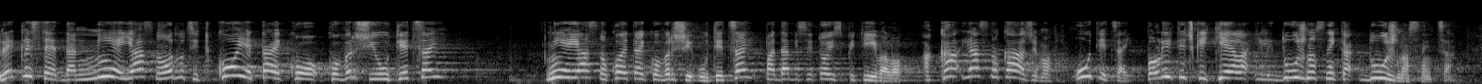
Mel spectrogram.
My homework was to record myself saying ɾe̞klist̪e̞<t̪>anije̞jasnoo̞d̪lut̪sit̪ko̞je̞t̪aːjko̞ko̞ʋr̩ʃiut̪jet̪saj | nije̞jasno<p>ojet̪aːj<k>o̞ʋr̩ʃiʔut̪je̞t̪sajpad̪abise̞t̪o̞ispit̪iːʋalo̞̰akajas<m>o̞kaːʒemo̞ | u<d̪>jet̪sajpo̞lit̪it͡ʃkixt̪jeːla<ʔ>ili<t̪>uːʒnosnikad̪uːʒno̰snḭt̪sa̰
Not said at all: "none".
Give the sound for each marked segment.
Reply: d̪, k, k, n, t̪, ʔ, d̪

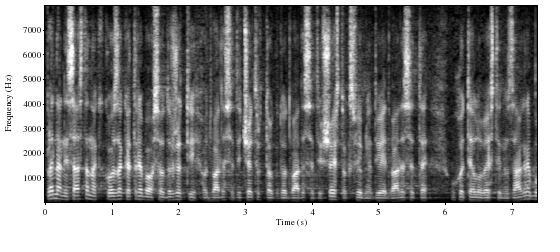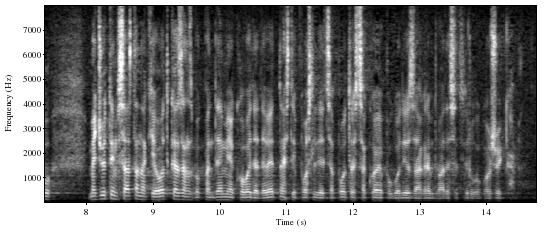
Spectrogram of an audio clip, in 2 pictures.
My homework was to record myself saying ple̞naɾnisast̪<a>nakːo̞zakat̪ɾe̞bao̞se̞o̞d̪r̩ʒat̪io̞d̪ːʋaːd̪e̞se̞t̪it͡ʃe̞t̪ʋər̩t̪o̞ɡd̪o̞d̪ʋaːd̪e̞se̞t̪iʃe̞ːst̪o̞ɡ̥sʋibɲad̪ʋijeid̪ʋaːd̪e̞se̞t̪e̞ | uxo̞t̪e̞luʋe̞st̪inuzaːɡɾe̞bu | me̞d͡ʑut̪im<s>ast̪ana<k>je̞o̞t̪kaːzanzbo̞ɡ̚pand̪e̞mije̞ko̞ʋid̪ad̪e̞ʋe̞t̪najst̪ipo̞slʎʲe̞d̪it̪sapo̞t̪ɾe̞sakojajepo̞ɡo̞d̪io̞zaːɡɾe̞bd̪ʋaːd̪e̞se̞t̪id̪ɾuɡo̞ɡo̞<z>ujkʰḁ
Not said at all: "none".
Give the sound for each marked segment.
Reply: a, s, k, ʒ

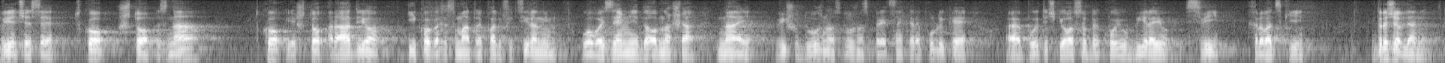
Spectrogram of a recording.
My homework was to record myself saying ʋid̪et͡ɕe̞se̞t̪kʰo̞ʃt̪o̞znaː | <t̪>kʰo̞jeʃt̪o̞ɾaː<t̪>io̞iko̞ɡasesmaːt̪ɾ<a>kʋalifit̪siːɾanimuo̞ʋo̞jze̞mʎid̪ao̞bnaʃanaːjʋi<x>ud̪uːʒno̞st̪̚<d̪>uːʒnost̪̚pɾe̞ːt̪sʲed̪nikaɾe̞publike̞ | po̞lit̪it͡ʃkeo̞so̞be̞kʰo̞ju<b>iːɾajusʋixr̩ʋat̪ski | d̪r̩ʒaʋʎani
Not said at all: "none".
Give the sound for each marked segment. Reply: t̪, d̪, a, ʃ, d̪, b

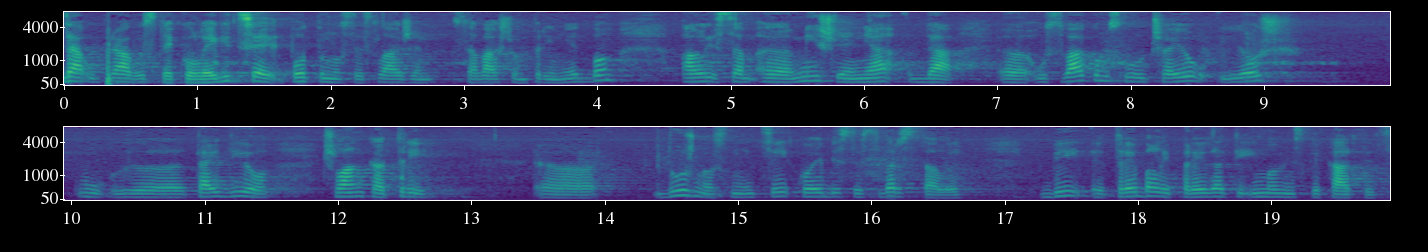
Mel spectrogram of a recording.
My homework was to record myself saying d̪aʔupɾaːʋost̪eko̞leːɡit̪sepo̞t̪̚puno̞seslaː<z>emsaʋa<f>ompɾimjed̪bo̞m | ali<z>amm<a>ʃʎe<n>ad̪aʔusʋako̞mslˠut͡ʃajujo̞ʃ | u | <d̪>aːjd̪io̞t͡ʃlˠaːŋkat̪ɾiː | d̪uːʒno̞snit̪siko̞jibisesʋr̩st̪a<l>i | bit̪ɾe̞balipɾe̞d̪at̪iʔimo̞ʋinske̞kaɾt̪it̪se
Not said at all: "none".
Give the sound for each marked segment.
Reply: ʒ, ʃ, s, i, ɲ, t̪, l

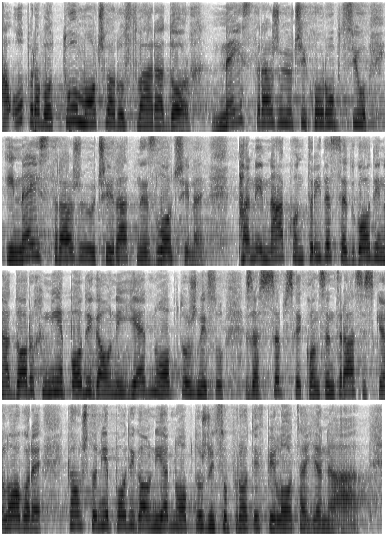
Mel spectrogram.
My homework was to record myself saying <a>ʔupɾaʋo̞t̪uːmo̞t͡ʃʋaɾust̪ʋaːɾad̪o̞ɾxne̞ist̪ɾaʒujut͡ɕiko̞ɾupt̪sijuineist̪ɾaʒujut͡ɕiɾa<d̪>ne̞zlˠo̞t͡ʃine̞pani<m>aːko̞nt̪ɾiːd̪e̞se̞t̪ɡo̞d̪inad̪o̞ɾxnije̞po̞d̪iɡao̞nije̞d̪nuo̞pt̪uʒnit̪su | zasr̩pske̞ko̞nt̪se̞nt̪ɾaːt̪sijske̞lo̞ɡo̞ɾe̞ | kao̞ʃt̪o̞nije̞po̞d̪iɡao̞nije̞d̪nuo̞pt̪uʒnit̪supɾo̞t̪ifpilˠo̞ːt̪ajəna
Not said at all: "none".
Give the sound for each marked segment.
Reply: a, t̪, n

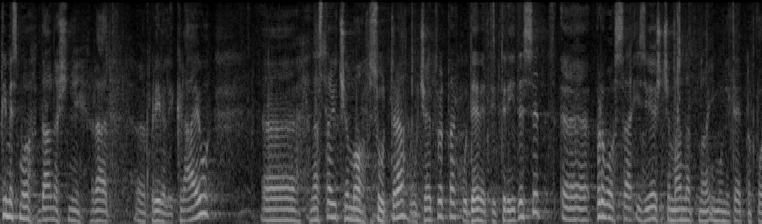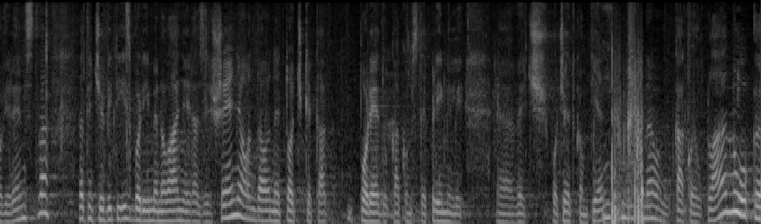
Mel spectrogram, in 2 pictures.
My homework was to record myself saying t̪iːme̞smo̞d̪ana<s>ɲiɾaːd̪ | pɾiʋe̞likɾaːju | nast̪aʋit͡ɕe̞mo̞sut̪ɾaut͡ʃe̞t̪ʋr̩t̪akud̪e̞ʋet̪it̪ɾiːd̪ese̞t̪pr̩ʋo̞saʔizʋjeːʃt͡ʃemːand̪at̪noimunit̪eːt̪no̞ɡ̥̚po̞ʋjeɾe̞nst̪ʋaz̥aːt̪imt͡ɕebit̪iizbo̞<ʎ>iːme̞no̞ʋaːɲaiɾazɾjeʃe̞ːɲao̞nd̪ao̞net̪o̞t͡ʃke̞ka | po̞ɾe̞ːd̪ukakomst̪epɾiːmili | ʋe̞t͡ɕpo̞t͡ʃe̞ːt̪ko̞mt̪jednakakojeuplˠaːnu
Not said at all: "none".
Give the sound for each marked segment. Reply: ʃ, ɾ

